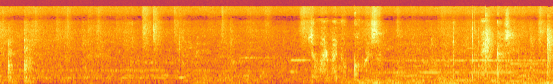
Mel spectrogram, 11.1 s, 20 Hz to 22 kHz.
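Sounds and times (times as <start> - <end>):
faint whispering: 6.0 - 7.9, 9.1 - 10.8.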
